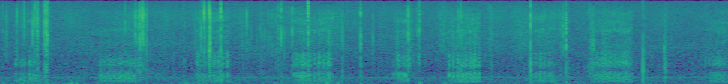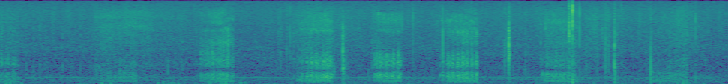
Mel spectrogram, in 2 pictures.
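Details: Pet tomcat indoors, purring oddly, captured with an iPod: pulsed low rumble rising and falling roughly once a second, overlaid by frequent sharp clicks and handling rustles.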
